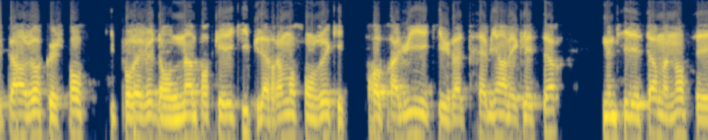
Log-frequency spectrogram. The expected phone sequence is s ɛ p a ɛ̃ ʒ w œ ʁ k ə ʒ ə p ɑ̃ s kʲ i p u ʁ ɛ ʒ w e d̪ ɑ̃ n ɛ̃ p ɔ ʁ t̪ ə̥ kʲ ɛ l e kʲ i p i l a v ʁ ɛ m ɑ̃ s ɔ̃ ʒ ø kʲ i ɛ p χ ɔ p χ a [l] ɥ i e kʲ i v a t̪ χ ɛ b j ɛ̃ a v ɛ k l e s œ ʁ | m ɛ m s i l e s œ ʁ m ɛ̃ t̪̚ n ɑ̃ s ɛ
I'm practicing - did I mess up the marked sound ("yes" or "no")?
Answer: no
